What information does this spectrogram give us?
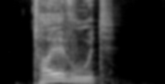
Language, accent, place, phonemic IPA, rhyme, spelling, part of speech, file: German, Germany, Berlin, /ˈtɔlvuːt/, -uːt, Tollwut, noun, De-Tollwut.ogg
- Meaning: rabies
